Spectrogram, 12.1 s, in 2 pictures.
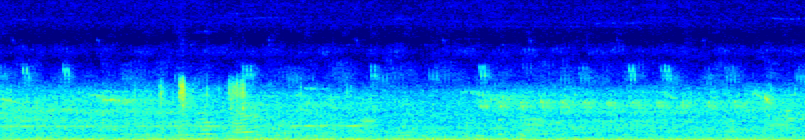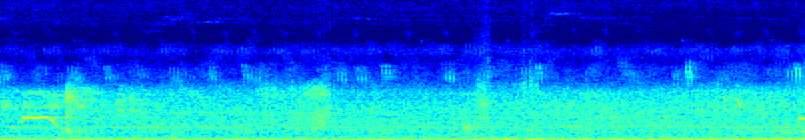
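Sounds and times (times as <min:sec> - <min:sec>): faint high bird chirps: 0:03.5 - 0:06.9.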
